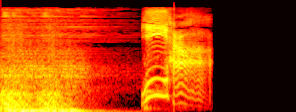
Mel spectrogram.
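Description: A short cheerful jingle plays at the end.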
